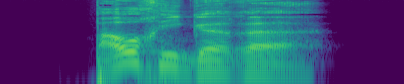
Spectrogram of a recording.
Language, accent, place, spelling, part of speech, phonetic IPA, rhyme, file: German, Germany, Berlin, bauchigere, adjective, [ˈbaʊ̯xɪɡəʁə], -aʊ̯xɪɡəʁə, De-bauchigere.ogg
- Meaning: inflection of bauchig: 1. strong/mixed nominative/accusative feminine singular comparative degree 2. strong nominative/accusative plural comparative degree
